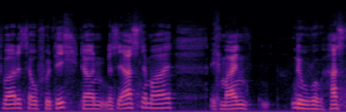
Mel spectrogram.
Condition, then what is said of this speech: Cleft palate. Weil ich meine, man hört es mir ja an, außer abgesehen davon, dass ich erkältet bin, ich habe eine Gaumenspalte.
